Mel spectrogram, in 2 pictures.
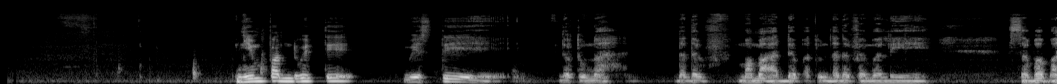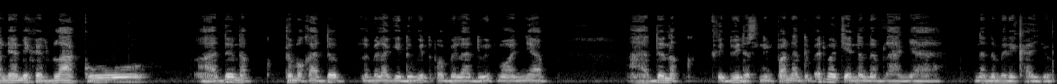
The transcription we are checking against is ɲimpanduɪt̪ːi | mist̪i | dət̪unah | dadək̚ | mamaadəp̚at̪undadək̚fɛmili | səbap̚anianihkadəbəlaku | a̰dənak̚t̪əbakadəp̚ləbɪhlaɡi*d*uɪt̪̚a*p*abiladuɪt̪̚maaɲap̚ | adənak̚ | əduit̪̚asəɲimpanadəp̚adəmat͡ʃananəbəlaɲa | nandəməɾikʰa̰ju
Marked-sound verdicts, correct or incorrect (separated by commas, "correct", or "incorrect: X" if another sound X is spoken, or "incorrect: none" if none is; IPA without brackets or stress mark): correct, correct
